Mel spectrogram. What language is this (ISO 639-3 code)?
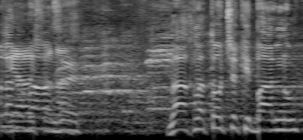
heb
